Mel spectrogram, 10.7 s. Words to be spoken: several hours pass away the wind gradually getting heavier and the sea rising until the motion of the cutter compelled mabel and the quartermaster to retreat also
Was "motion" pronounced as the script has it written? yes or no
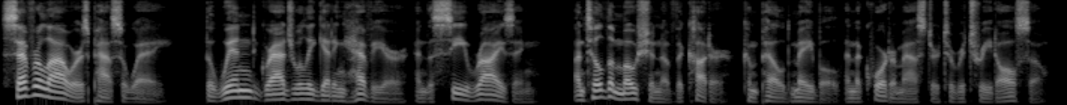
yes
